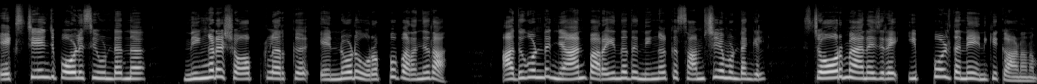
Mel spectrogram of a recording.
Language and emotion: Malayalam, angry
